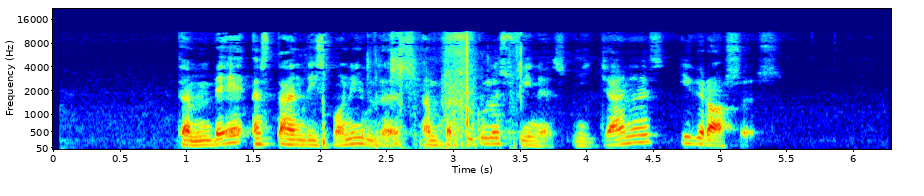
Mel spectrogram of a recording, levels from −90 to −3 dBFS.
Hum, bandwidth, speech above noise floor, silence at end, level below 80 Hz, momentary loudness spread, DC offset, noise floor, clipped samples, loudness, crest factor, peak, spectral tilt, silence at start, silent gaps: none; 11.5 kHz; 45 dB; 1.05 s; -54 dBFS; 10 LU; under 0.1%; -68 dBFS; under 0.1%; -24 LUFS; 22 dB; -4 dBFS; -5 dB/octave; 0.95 s; none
